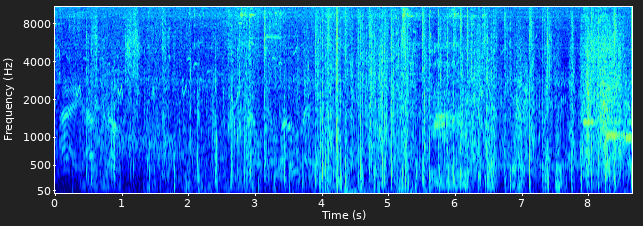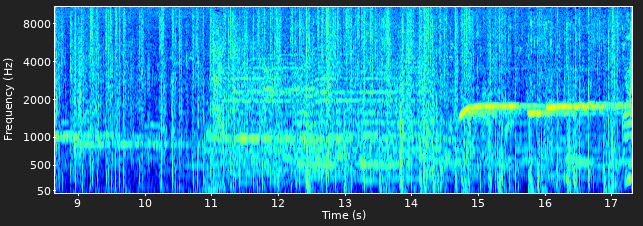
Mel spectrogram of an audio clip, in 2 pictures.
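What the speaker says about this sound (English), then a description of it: "there's a pack of wild horses nearby" Wild horses gallop in the video game Red Dead Redemption, rapid clip-clopping hooves building over the clip with whinnies and neighs rising near the end, mixed with in-game voices.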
